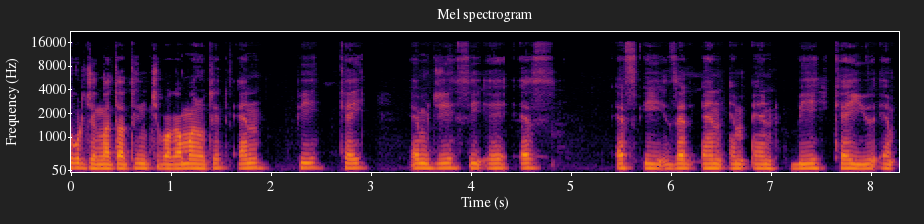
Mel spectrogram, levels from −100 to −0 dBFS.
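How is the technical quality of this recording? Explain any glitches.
Nothing in the recording stood out as a technical problem when listening to it.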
